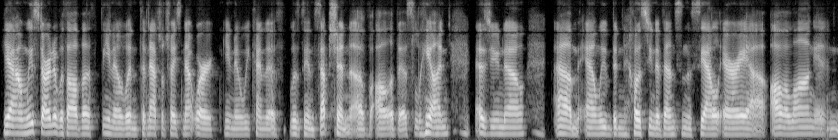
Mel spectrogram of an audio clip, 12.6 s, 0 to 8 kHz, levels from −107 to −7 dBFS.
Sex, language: female, English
